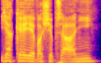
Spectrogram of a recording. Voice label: Human Male Merchant Start Shopping; wowpreklad; czwow; NPC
